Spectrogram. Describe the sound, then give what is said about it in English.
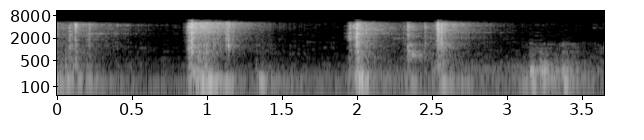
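A skeleton key scrapes and clicks in a locked door's lock, with several sharp metallic clacks and rattles spaced unevenly over a few seconds, fairly quiet, no voices. “He's reformed, so he gave me all his skeleton keys.”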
